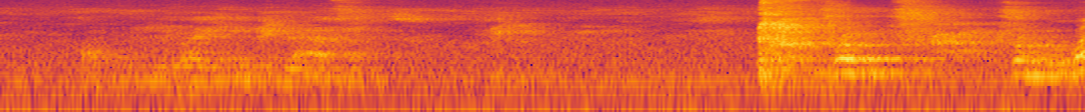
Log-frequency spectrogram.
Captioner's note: speaking softly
